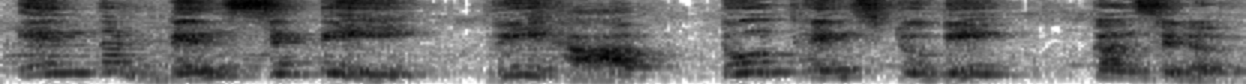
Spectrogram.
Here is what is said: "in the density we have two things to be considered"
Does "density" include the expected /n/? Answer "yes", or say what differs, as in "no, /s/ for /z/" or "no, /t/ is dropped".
yes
